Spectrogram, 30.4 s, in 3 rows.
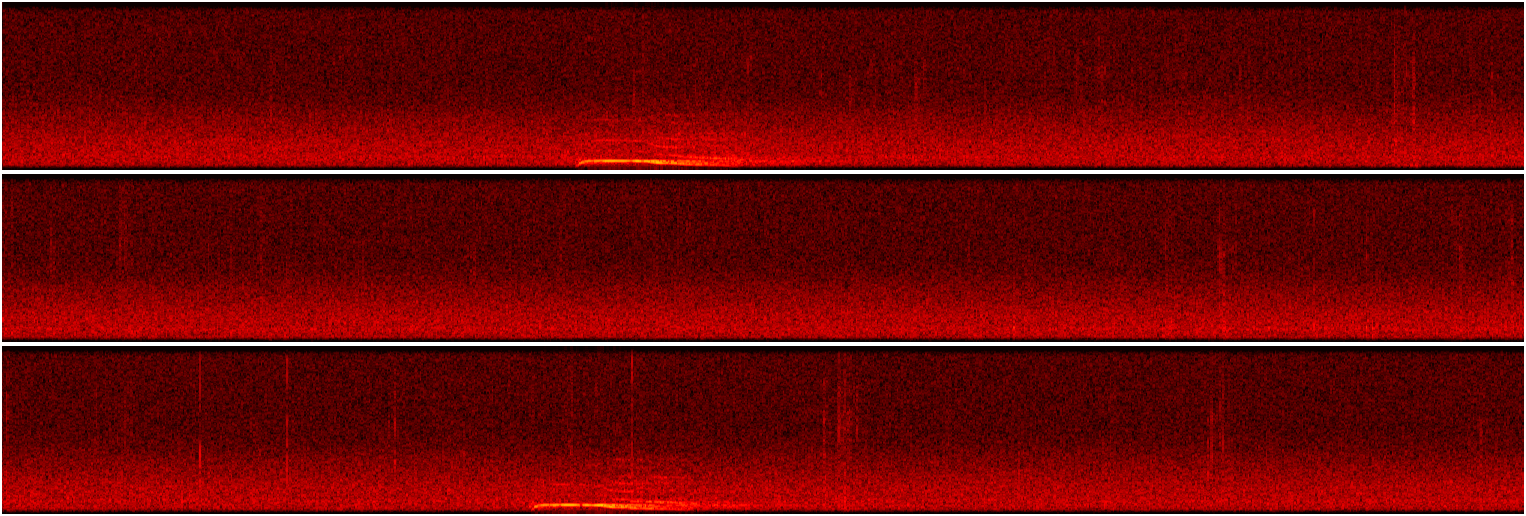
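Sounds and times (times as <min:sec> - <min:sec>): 
Barred Owl calling: 0:03.8 - 0:05.6, 0:23.8 - 0:25.7.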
